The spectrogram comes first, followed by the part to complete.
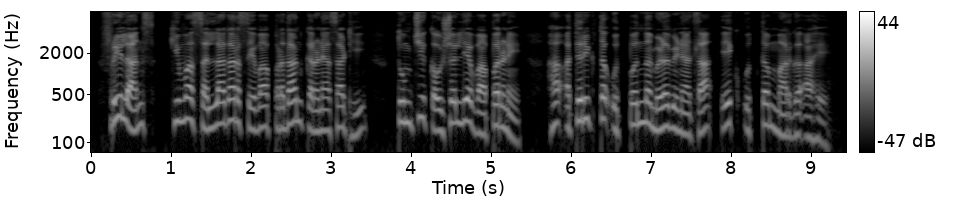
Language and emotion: Marathi, neutral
